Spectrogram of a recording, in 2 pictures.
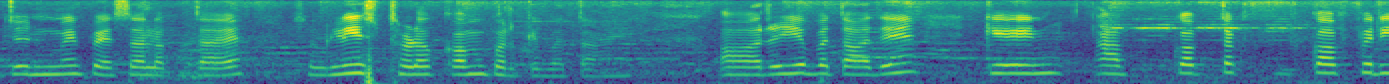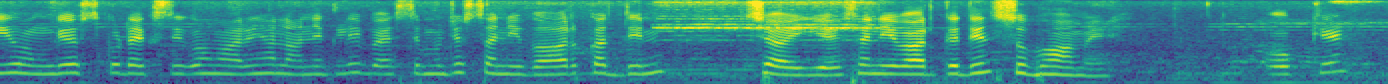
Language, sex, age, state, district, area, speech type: Urdu, female, 18-30, Uttar Pradesh, Gautam Buddha Nagar, urban, spontaneous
